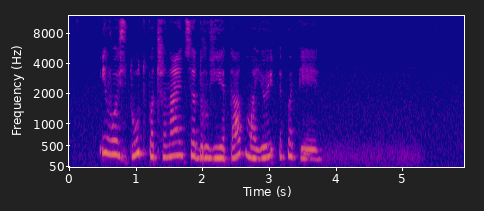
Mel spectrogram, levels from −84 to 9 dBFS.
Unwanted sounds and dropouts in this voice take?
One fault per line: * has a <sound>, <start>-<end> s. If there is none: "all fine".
all fine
